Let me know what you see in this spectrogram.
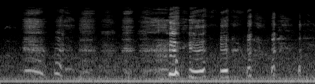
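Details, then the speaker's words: Person hiccuping for about 40 minutes, laughing uncontrollably: repeated sudden high-pitched gasping catches mixed with laughter, over steady car engine noise; hiccups. "so you know those kind of hiccups that make you laugh really really really hard well I have those right now"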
